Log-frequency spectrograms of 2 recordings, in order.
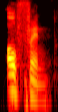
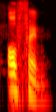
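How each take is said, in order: First: The T sound is left out. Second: The T sound is left out.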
